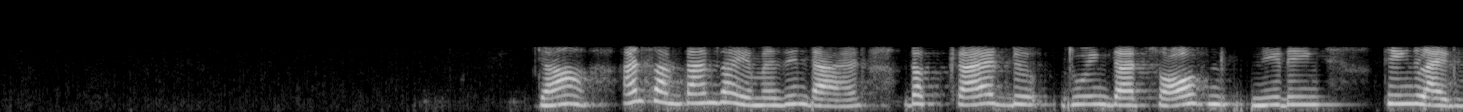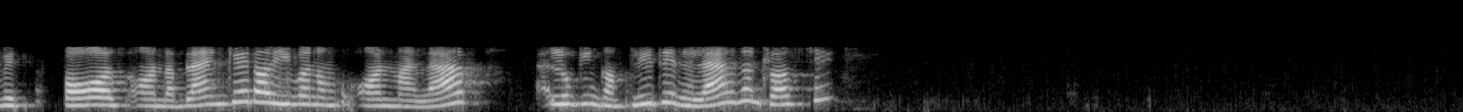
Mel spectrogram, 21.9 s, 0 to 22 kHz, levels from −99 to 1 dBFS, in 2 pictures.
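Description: From start to finish the speech carries the character of the iLBC codec: a narrowband band limit that removes everything above 4 kHz, with a roughness and slightly synthetic edge that is plainly audible. iLBC codes the excitation of each frame independently of the one before. The sound fits its 13.33 kbps mode with 30 ms frames, the trade that keeps it robust to loss at the cost of fine detail in the voice.

At 7.98 s, lasting until about 8.02 s, lost iLBC frames cause a brief dropout just before "that soft". The gap sounds like one missing 30 ms frame. The decoder covers it by repeating the last pitch cycle blended with noise, which comes across as a short held, faintly buzzy vowel. Because the next frame decodes on its own, the voice snaps back almost immediately.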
